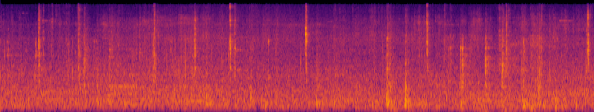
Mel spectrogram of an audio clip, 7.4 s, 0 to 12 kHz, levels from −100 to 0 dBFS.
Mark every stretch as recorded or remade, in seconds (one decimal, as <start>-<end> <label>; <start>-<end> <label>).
0.0-7.4 recorded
